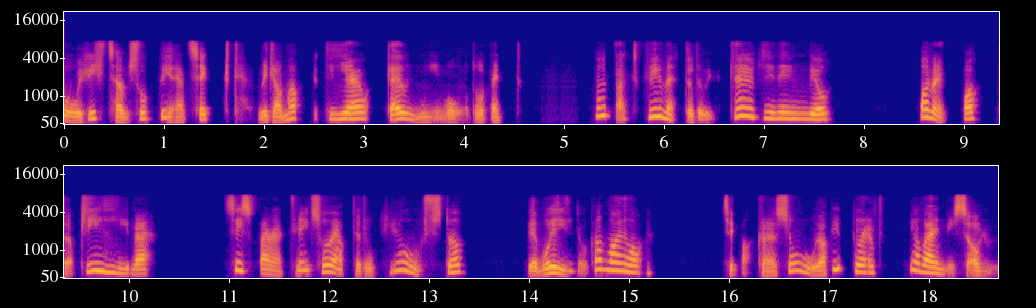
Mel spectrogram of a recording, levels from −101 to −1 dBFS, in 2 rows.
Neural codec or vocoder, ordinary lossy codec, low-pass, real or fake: codec, 16 kHz, 0.5 kbps, FreqCodec, larger model; none; 7.2 kHz; fake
